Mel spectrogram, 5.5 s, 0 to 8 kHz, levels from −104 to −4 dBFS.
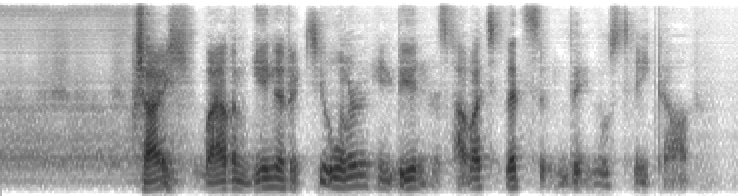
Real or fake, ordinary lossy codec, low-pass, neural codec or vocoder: fake; none; 7.2 kHz; codec, 16 kHz, 0.5 kbps, FreqCodec, larger model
